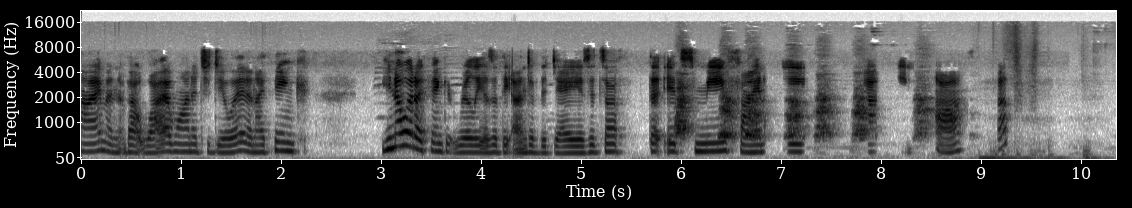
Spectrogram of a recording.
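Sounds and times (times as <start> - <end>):
speech: 0.1 - 2.4, 3.0 - 9.6
dog barking: 5.3 - 8.8
indistinct voices: 5.7 - 8.9.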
